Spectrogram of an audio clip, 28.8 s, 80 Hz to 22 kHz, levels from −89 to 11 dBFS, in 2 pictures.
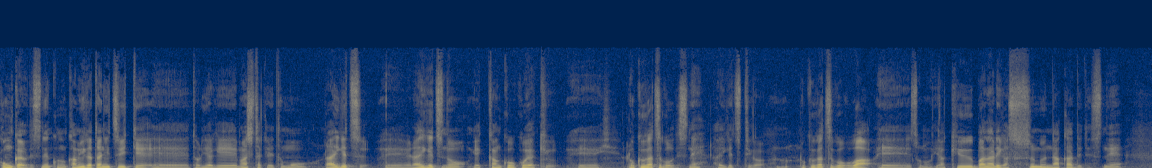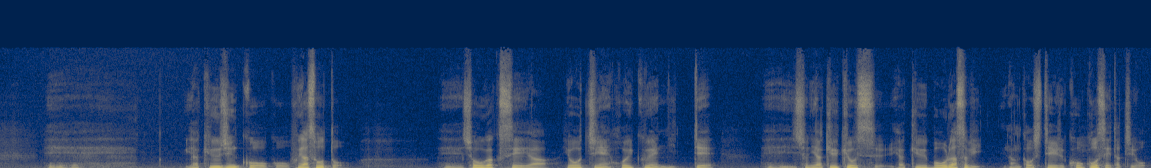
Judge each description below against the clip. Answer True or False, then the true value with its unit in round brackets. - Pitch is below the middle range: True (115 Hz)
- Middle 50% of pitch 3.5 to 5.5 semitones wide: True (5.2 semitones)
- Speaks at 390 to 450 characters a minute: False (280 characters per minute)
